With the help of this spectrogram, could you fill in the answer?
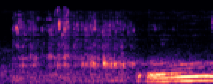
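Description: Lagg whisky, straight from the cask, glugs and splashes from a sample bottle into a glass, starting with scattered drips and then a steady pour whose pitch rises as the glass fills, loud and alone near the end.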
